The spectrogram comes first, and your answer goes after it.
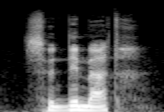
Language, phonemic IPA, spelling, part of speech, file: French, /de.batʁ/, débattre, verb, Fr-débattre.ogg
- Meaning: 1. to negotiate 2. to discuss, debate 3. to struggle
